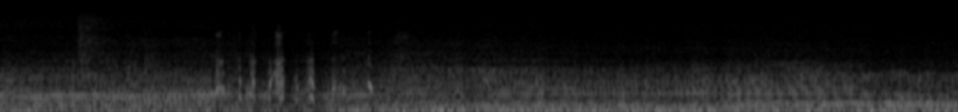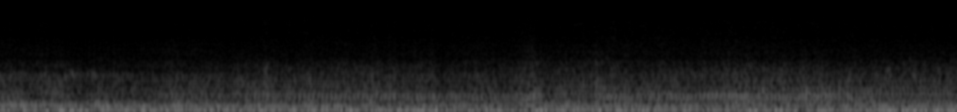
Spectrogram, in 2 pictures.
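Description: Single-cylinder sport motorcycle engine pulling up through the revs as the bike speeds up, then dropping in pitch about six seconds in as it eases off, and running steadily after that.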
